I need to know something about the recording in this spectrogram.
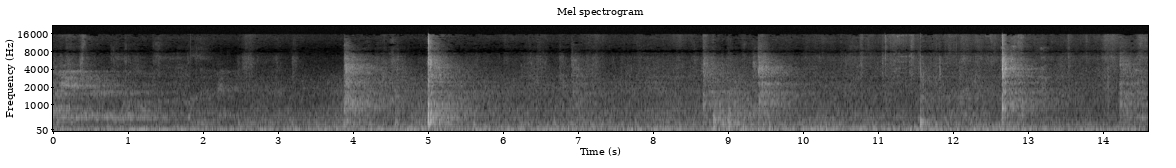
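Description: Tennis balls struck by rackets and bouncing on an indoor court during a doubles rally: a string of sharp pops at irregular intervals, the loudest about five seconds in, with hall echo.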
